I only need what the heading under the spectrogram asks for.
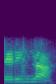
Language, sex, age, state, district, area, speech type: Tamil, female, 18-30, Tamil Nadu, Thoothukudi, urban, conversation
